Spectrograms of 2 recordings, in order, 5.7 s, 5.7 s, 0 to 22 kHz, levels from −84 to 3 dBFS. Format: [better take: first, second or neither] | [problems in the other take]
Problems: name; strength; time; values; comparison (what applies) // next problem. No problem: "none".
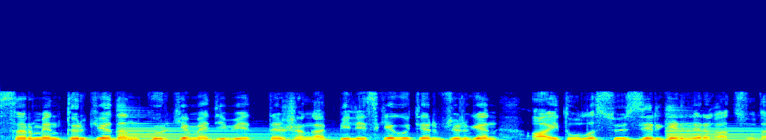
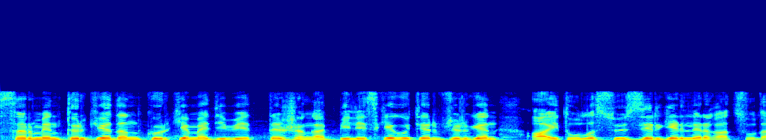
second | background sound (Acoustic guitar); 15 dB below the speech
